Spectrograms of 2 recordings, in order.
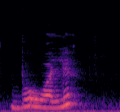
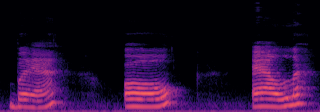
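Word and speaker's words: боль: But when you're gonna say bol, you pronounce L sound very softly, as soft as you can. You change the frequency of the sound and make it bol.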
